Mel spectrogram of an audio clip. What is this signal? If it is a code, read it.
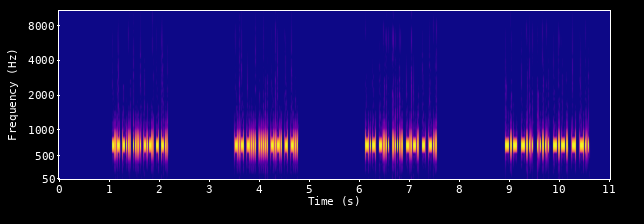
Morse code, heard as a keyed tone, about 66 wpm, 700 Hz. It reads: KB5CTD KB5CTD KB5CTD KB5CTD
